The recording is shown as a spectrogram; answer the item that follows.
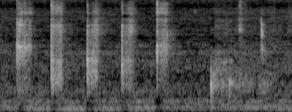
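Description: A quick run of short rubbing and scraping noises from a hand moving right against the phone's microphone, about six strokes in just over a second.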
